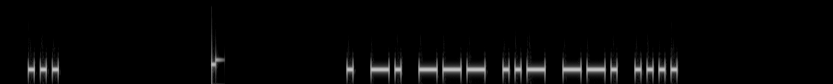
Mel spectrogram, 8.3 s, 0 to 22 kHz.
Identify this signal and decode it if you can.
Morse code, heard as a keyed tone, about 21 wpm, 700 Hz. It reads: S ENOUGH
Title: Build A Phrase - 2-Word Phrases - 20wpm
